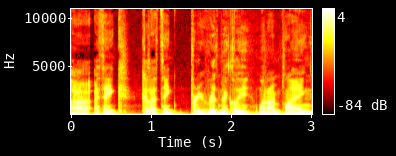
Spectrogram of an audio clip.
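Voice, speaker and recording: In a very clean recording with a silent background, a man with a very deep, low pitch speaks at a fairly quick pace with fairly even intonation. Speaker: music graduate student. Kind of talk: interview conversation.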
